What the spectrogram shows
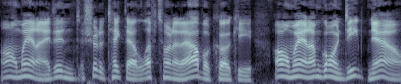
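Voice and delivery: high cartoon-character voice. Retelling a cartoon-voiced football film narration: Bugs Bunny voice. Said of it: "So you have Bugs Bunny, he's like".

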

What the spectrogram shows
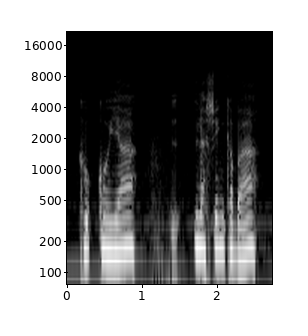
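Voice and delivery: very high, halting, stammering voice. Narrator reads a character asking a man who came in smelling of alcohol, stammering. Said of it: "Nauutal na tanong ni Galvina".

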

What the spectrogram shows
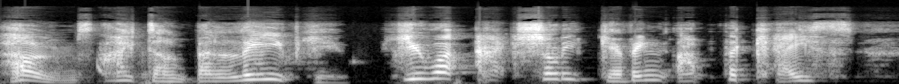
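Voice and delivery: hissed disbelief. The narrator, following his companion out the door: hissed in shock. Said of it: "I hissed in shock".

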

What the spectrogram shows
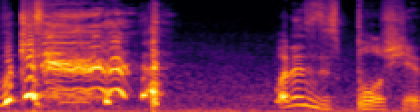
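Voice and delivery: very high, laughing squeal of disbelief.

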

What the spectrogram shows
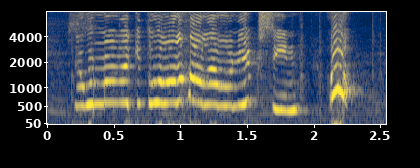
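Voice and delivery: long, high, loud screams. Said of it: "[name], älä huuda".

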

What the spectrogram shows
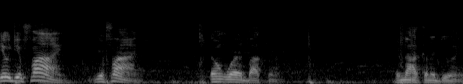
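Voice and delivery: ordinary talk

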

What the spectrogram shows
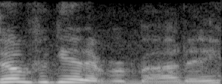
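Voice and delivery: put-on radio DJ announcer delivery. Pretending to be a radio dj talking to listeners: put-on radio dj voice. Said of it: "if I was a, a radio D J. I'd be like".

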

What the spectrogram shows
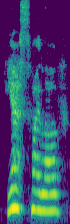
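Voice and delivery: soft, sighing delivery on an exhale. Narrator reading the mother's bedtime reply to her child: sighing. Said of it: "sighed Mama".

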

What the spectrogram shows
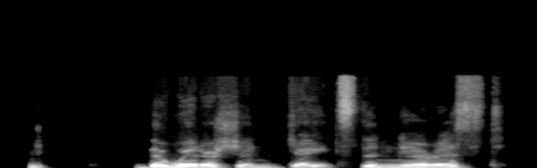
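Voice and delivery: loud, high, bellowing shout. A man shouts to his companion above the crackle of collapsing rafters: shouting over noise. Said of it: "Rincewind shouted above the crackle of collapsing rafters".

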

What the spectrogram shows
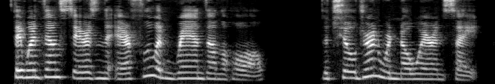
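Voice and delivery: ordinary delivery

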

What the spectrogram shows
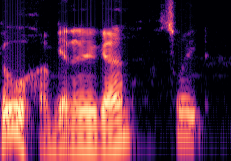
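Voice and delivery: mock thrilled, gleeful excited gush. Retelling own reaction to hearing about a review: imitating own past excitement. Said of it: "I was all excited".

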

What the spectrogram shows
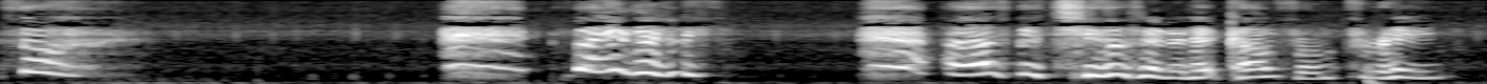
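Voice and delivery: words through hard laughter. Speaker tells a story and laughs at her own joke, laughing hard. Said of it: "I'm laughing so hard at my own joke".

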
